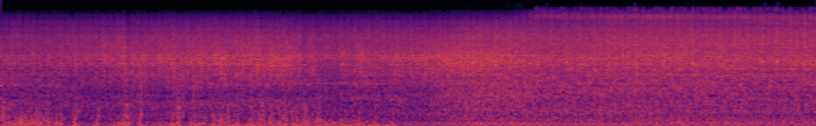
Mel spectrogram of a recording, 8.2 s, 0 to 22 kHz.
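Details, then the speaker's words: 1999 Jeep Cherokee XJ 4.0, sold as needing an engine, first start: a rough, uneven idle with a loping stumble in the low rumble. Misfire at idle, though the engine runs. "it's a runner it's a runner it sounds like it's got a Miss but it's definitely a runner"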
